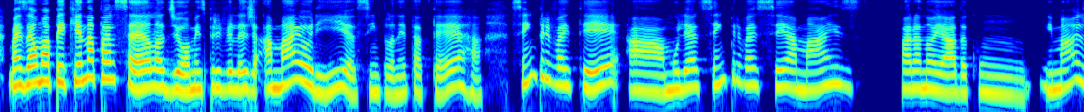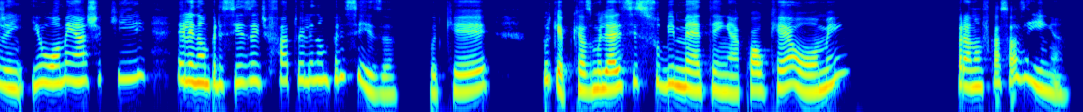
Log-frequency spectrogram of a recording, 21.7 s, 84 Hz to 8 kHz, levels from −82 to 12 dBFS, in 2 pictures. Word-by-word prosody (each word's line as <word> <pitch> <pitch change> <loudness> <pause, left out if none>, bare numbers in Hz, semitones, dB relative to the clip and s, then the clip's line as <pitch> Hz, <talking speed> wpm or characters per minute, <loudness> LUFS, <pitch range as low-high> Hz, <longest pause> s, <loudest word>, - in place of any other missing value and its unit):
mas 245 +1 +5
é 265 - +9
uma 295 +1 +9
pequena 295 +4 +5
parcela 240 -9 +5
de 210 +1 0
homens 210 +2 +2
privilegiados, 220 -2 -1
a 220 - +3
maioria 230 - +2
assim 190 +3 -7
planeta 185 +1 -5
terra, 185 +2 -3 0.3
sempre 340 +5 -2
vai 255 -3 -1
ter 245 +3 +2
a 200 -2 +1
mulher 215 +4 0
sempre 280 +6 -5
vai 255 0 -2
ser 235 -1 -4
a 225 -2 0
mais 235 +4 -4 0.4
paranoica 215 -4 0
com 180 -3 -8
imagem 230 +1 -2
e 260 +3 -4
o 280 - -1
homem 290 +2 +1
acha 300 +2 -3
que 330 +2 -8 0.3
ele 300 -1 +3
não 275 -1 +4
precisa 280 +3 -5
e - - -6
de 275 - -16
fato 300 0 -7
ele 305 0 -5
não 310 0 -4
precisa, 245 - -6 0.3
por 185 -1 -9
quê? 205 +5 -2 0.5
Por 315 - -3
quê? - - +3
Porque 210 - -4
as 200 - -1
mulheres 215 +2 +4
se 290 +5 -7
submetem 220 -8 -1
a 180 - -5
qualquer 210 +5 -1
homem 230 - -1 1.1
pra 240 -3 +2
não 240 - 0
ficar 140 -11 -6
sozinha. 230 - -5
235 Hz, 155 wpm, -22 LUFS, 205-280 Hz, 1.1 s, é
